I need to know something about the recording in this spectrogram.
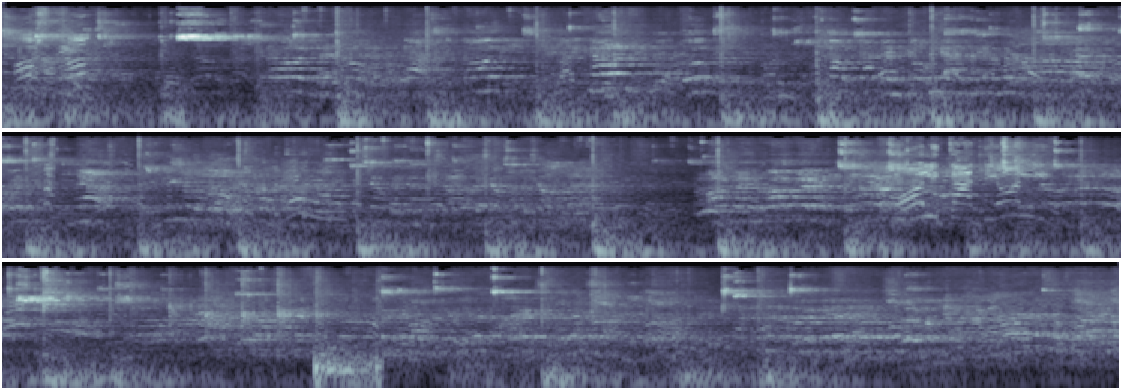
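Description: A basketball bounces repeatedly on a wooden floor in an echoing hall.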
